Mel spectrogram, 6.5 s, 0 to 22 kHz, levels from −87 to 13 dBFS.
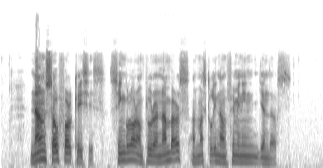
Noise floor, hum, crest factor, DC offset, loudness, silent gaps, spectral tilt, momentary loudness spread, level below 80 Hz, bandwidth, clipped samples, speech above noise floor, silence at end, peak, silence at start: -68 dBFS; none; 24 dB; under 0.1%; -22 LUFS; none; -4.5 dB/octave; 19 LU; -58 dBFS; 13 kHz; under 0.1%; 45 dB; 0.65 s; 0 dBFS; 0.6 s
